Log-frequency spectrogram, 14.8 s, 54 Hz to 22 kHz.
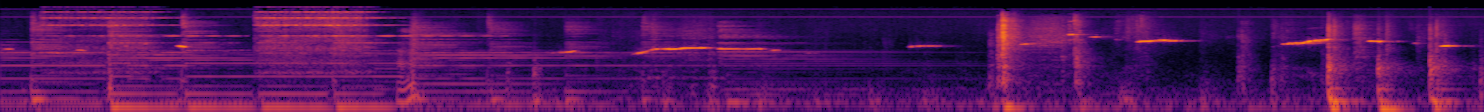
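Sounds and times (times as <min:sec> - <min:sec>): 
doorbell chimes: 0:00.3 - 0:05.5
sliding whistle-like tone: 0:05.6 - 0:07.9, 0:09.1 - 0:09.5, 0:10.2 - 0:12.0, 0:12.8 - 0:14.7.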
